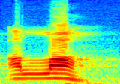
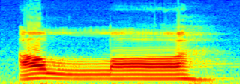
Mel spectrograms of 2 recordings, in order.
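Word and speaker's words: الله: Ada huruf alif, jadi dibaca Allah, ya. Bukan dibaca Allah, ya, tapi Allah, ya. Bukan dibaca Allah, tapi Allah. Ketika dia dhammah, jadi contohnya Rasulullah, ya, lu-nya itu dhammah, Rasulullah.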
